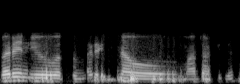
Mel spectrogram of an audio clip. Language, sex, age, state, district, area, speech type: Kannada, male, 30-45, Karnataka, Raichur, rural, conversation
